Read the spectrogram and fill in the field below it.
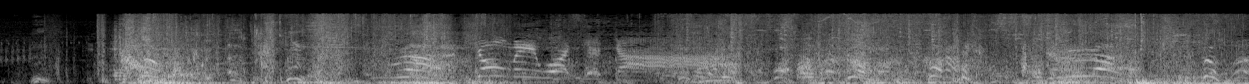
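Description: A warrior's axe slashes and strikes at creatures.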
